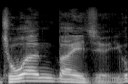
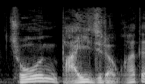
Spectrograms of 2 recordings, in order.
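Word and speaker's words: Joan Baez: 자 팝은 조한 바이즈 이거 뭐 들어보니까 원래 음. 발음은 좋은 바이즈라고 하더라고요.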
